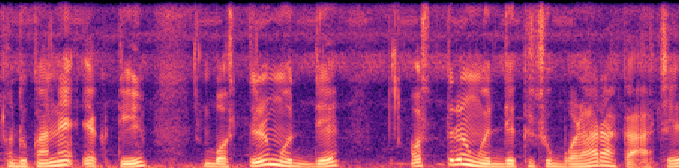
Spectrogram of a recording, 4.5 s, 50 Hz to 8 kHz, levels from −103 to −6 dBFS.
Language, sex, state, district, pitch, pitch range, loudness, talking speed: Bengali, male, Assam, Hailakandi, 135 Hz, 130-155 Hz, -16 LUFS, 95 wpm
